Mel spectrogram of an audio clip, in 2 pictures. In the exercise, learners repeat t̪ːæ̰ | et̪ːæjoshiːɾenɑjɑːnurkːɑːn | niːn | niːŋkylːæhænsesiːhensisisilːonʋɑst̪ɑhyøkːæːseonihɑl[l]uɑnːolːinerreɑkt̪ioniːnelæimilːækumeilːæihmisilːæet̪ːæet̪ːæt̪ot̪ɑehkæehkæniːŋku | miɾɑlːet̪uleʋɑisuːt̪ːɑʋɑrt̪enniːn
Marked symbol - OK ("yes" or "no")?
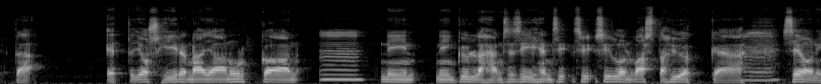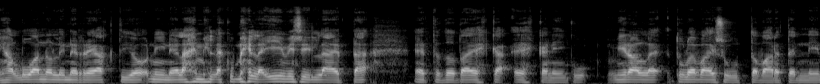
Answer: yes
